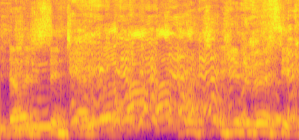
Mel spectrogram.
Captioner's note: laughs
